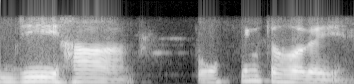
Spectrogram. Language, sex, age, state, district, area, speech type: Urdu, male, 30-45, Bihar, East Champaran, urban, conversation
